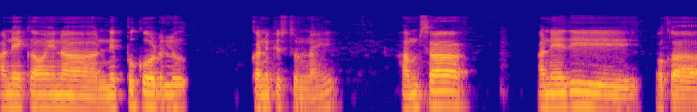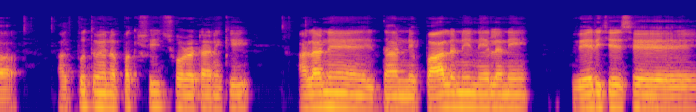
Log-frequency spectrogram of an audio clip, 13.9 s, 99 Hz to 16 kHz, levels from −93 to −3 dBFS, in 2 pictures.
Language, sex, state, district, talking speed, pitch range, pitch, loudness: Telugu, male, Andhra Pradesh, Guntur, 70 wpm, 105-115 Hz, 110 Hz, -21 LUFS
